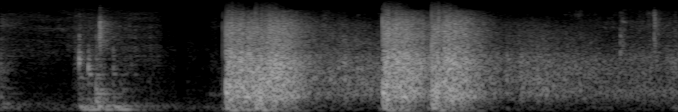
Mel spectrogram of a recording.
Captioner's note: gunfire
